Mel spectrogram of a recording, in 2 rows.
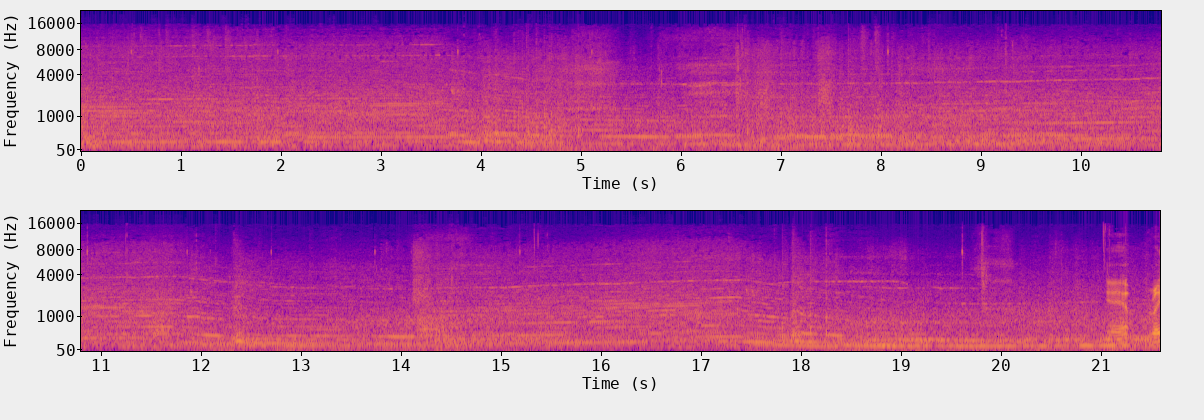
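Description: GT3 race cars lapping Zandvoort in a racing video game, with a steady droning engine whine and shifting pitch as cars bunch up and slow, continuous throughout with a voice talking over it.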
